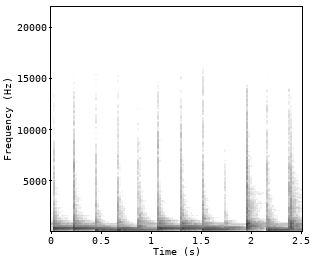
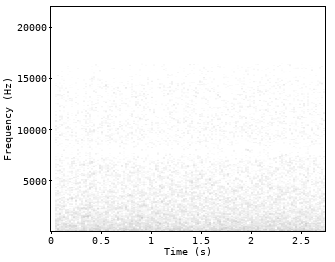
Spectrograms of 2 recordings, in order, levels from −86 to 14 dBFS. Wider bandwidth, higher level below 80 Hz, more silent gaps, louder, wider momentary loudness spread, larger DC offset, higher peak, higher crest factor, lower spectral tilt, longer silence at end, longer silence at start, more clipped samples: second, 9.8 kHz vs 16.5 kHz; first, -60 dBFS vs -68 dBFS; neither; first, -23 LUFS vs -61 LUFS; first, 4 LU vs 0 LU; neither; first, -2 dBFS vs -46 dBFS; first, 20 dB vs 14 dB; first, -8 dB/octave vs -2.5 dB/octave; about the same, 0 s vs 0 s; about the same, 0 s vs 0 s; neither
